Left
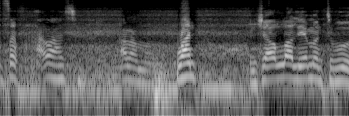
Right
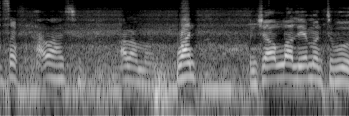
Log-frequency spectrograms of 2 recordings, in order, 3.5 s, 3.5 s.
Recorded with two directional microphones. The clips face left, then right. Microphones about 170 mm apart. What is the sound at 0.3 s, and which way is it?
Speech, 55° right (ahead or behind).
